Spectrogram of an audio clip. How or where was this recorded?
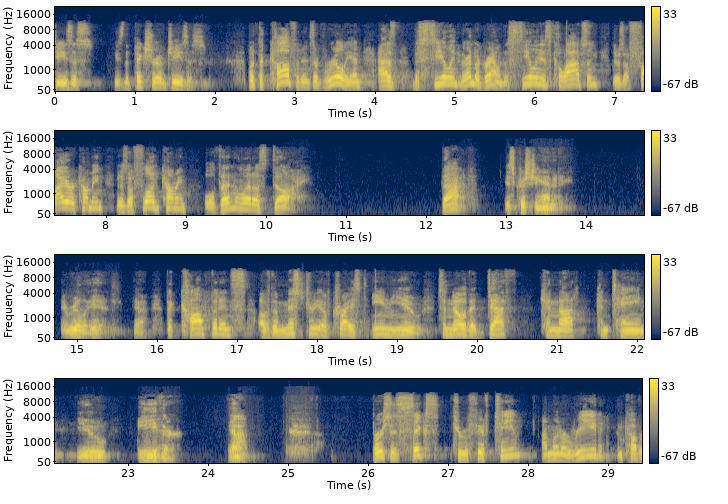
large echoing room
